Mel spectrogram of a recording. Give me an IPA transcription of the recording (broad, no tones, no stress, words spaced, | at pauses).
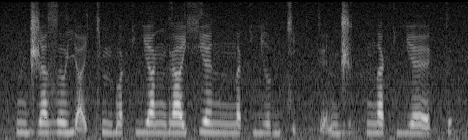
nd͡ʒazɤja̰c mbakʎaŋɡa çɛ nːakʎɤɡ cɛ̰ckɛ̰nd͡ʒɤknak ʎɛk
